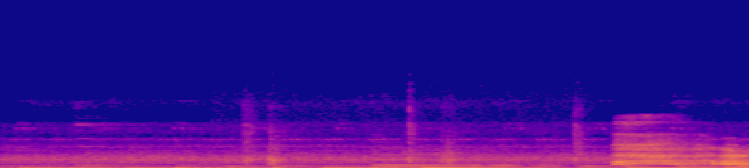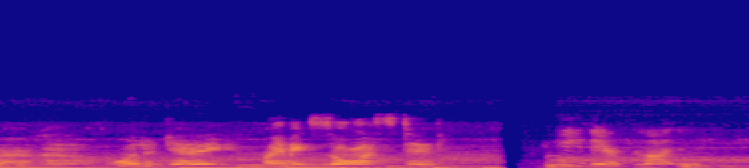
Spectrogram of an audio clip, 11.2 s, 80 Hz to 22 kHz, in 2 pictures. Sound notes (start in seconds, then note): 4.6 sighs in exahaustion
